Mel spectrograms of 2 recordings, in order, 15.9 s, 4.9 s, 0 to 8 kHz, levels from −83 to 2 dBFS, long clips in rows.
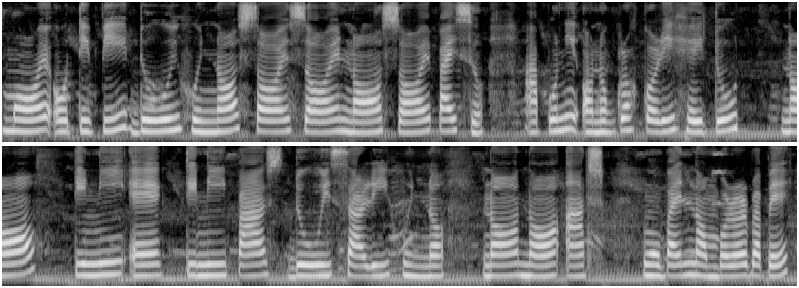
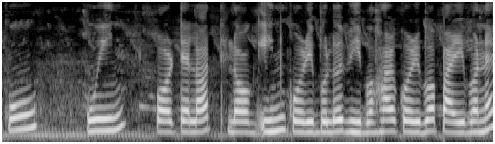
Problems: background sounds at intervals, background conversations at intervals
